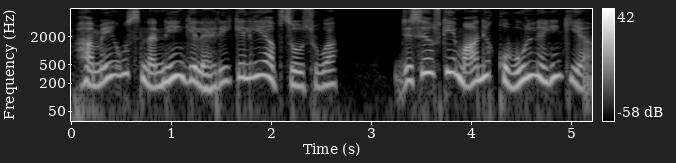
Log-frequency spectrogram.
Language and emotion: Urdu, sad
